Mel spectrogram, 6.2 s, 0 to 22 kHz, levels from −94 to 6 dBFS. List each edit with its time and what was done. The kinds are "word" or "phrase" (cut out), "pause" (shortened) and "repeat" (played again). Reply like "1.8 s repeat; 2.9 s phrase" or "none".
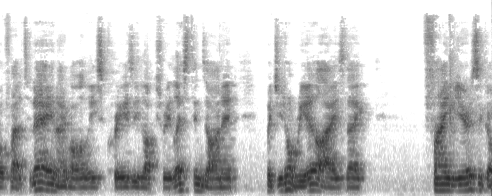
none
